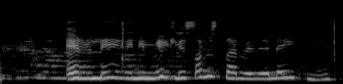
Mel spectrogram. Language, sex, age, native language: Icelandic, female, 12, Icelandic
